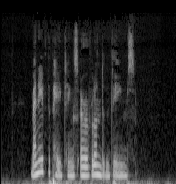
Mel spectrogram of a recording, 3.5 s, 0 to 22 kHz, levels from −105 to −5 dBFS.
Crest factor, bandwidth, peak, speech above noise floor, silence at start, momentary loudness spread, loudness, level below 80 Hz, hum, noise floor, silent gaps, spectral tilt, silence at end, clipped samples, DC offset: 16 dB; 12.5 kHz; -18 dBFS; 31 dB; 0.65 s; 8 LU; -34 LUFS; -46 dBFS; 50 Hz at -55 dBFS; -64 dBFS; none; -5.5 dB/octave; 0.55 s; under 0.1%; under 0.1%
